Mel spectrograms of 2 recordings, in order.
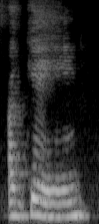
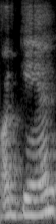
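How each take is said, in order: First: It is said with a British pronunciation. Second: It is said with an American pronunciation. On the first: "is again in British English" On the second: "again in American English"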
